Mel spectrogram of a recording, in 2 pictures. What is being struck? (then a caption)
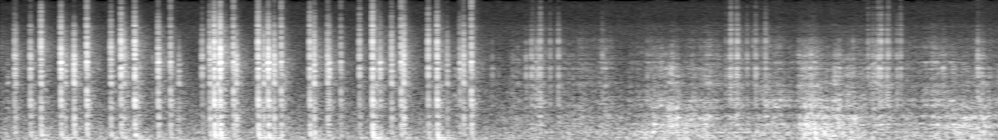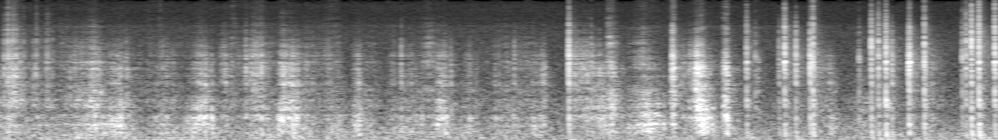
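Wooden dining tabletop. Long red acrylic nails tap and lightly scrape the surface of a large, solid wooden dining tabletop. Quick, bright, clicky taps come in dense bursts at the start and end. In between is a softer, steadier stretch of scratching and scraping with more low-mid body.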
